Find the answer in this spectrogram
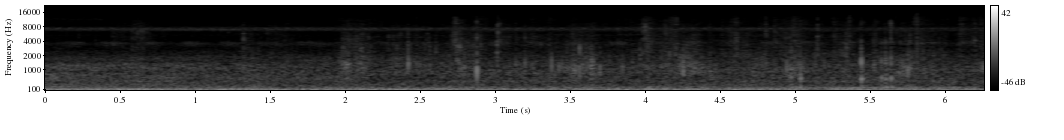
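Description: Footsteps on a gravel path strewn with dry leaves, coming as quick irregular steps from about two seconds in, over a steady low rumble.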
